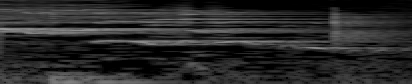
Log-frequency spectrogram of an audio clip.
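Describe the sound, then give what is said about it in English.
A cheap tin whistle, or penny whistle, is played in a few sustained, high, breathy notes that slide smoothly between pitches, fairly soft and alone. “And this is the tin whistle, or the penny whistle as it used to be known.”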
